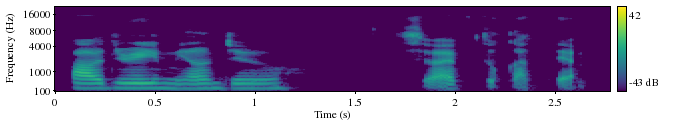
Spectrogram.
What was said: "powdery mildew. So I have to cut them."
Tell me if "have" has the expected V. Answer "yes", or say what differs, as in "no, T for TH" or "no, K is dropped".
no, F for V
